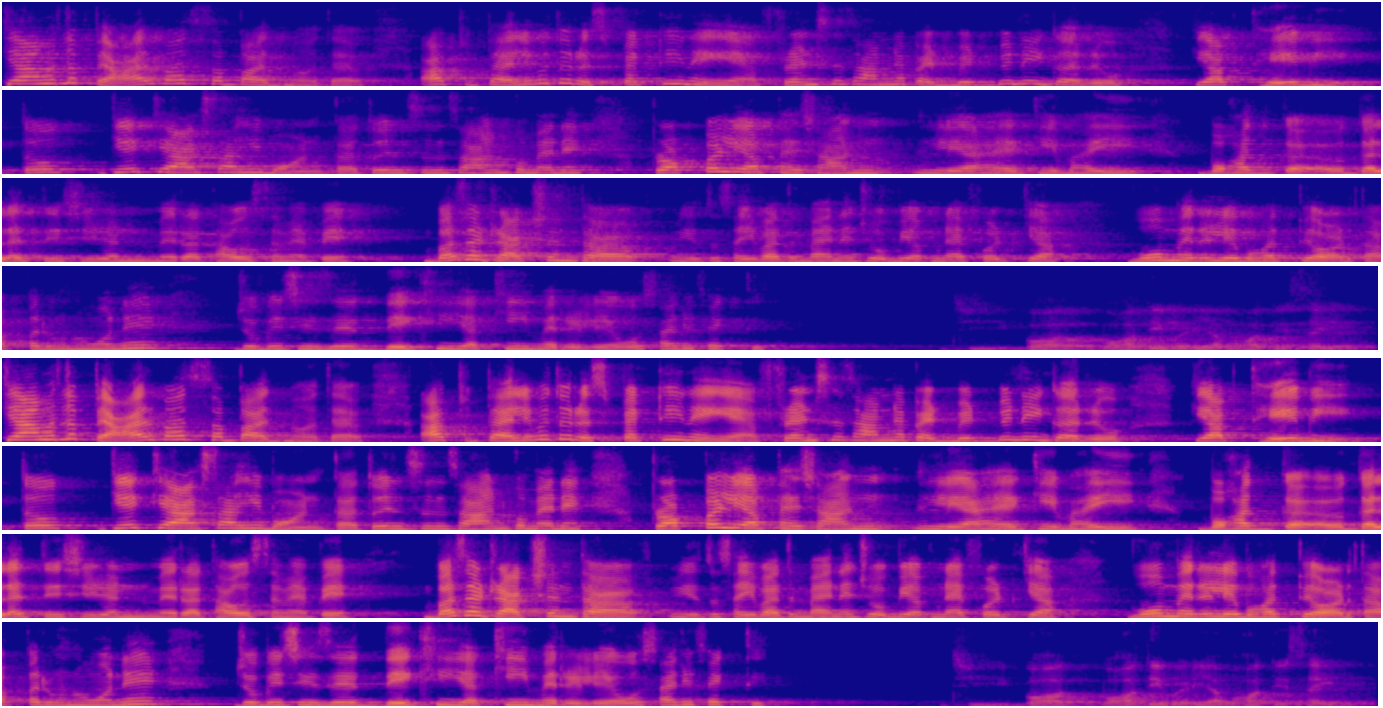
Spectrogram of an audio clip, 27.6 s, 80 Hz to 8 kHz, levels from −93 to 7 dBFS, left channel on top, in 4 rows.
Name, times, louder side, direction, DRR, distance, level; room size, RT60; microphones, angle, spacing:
voice 1, 0.0-1.8 2.1-5.6 6.0-15.5 15.9-19.1 19.4-21.5 21.8-24.5, right 4 dB, 45° right, 15 dB, 0.4 m, -34 dB
voice 2, 4.3-4.7 25.4-27.4, right 1 dB, 70° right, 1 dB, 2.0 m, -49 dB
21.5 x 11.5 x 2.6 m, 1.5 s
head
